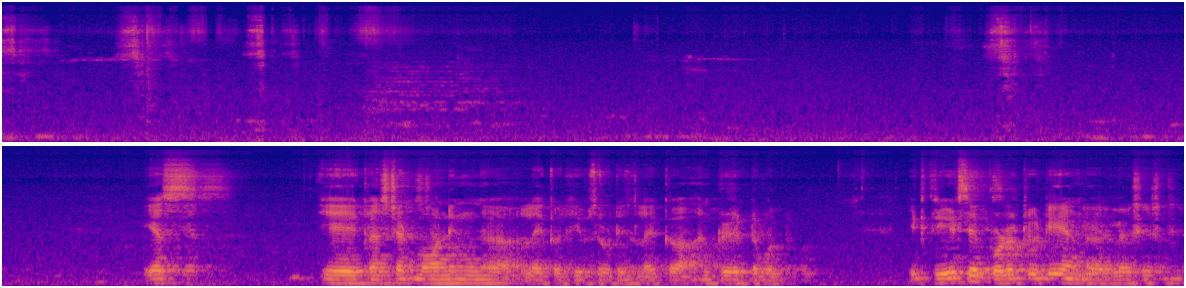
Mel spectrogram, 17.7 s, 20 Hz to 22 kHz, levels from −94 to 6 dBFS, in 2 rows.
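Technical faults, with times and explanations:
Throughout, echo with no canceller: every phrase of the speech is followed, around 300 ms later, by a second copy sitting about 16 dB below the direct sound. That copy is what the far end's loudspeaker played into its own microphone, returned over the network with nothing subtracting it. Because it has crossed a loudspeaker and a room, and the network twice, the shadow sounds thinner than the original, trailing each syllable like a slapback.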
